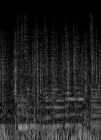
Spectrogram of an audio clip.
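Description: Horses climbing a steep, narrow, winding rocky mountain trail in Kyrgyzstan, hooves clip-clopping in an uneven close rhythm on stone, with faint other noise underneath.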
